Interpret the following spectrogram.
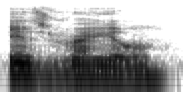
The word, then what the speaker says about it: Israel: self-righteousness listen Israel but some people pronounce it Israel but I think it's Israel today you are about to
